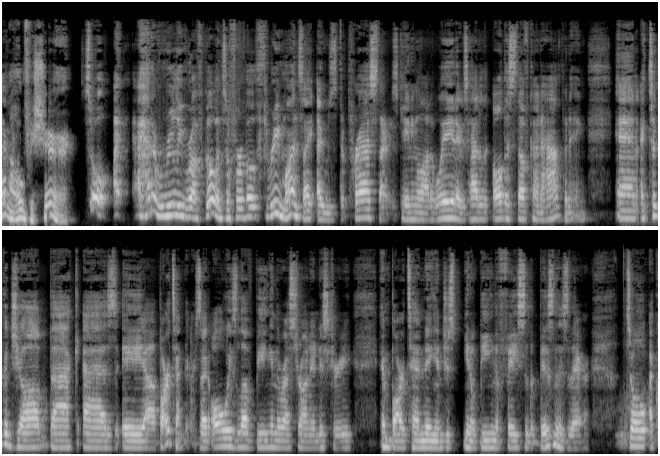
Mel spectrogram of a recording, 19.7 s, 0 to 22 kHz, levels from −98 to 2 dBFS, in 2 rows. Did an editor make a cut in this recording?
yes; 1 cut; at 1.2 s

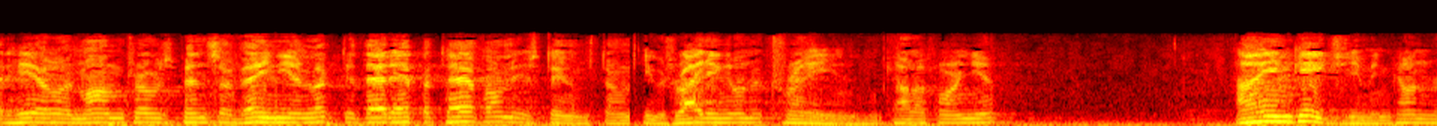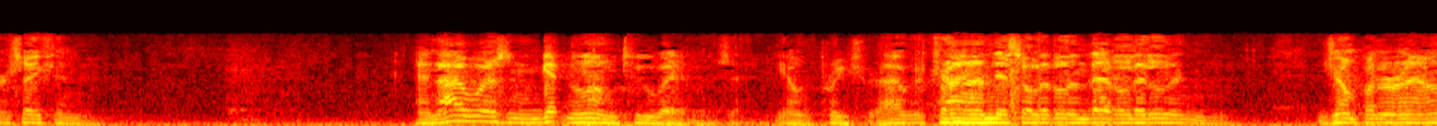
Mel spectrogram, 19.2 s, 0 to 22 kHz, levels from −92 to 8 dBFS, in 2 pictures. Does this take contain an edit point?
yes; 1 cut; at 4.2 s

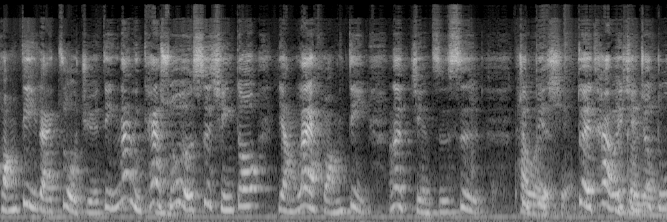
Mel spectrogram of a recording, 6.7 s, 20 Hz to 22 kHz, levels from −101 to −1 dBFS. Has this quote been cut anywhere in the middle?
yes; 1 cut; at 3.9 s

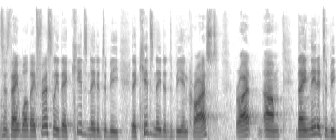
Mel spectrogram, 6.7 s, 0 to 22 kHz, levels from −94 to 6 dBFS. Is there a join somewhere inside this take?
yes; 2 cuts; at 2.6 s, 5.2 s

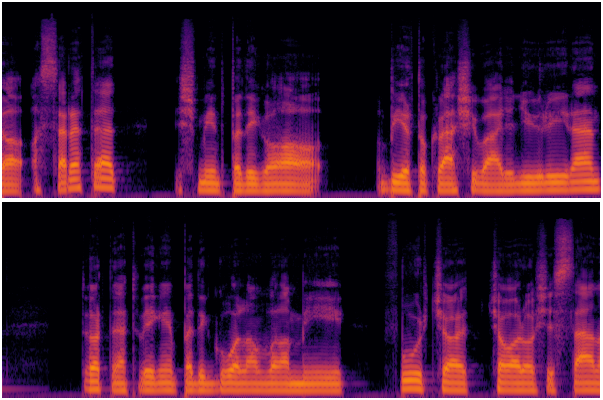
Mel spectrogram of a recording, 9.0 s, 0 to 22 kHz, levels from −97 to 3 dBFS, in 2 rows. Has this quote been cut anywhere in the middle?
no; 0 cuts

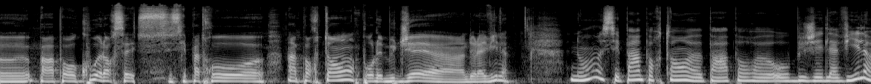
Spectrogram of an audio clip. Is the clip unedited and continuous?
no; 1 cut; at 1.3 s

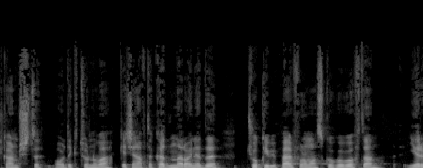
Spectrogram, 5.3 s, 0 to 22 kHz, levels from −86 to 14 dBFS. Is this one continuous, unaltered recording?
no; 2 cuts; at 1.4 s, 2.9 s

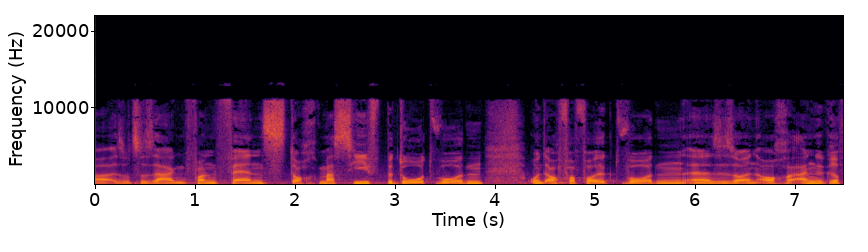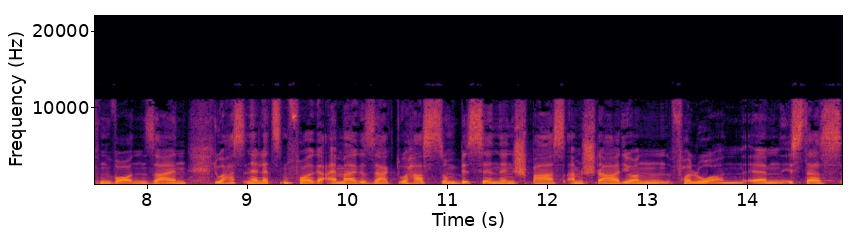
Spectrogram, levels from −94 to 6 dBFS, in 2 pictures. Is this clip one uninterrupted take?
yes; 0 cuts

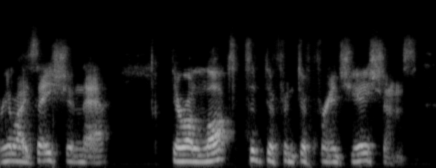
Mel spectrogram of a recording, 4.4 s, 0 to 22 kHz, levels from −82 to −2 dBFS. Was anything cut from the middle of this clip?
no; 0 cuts

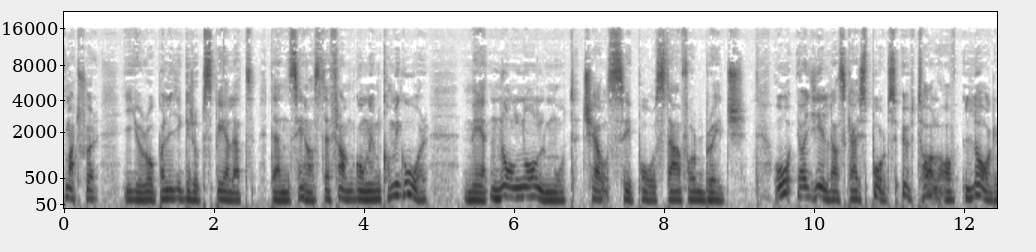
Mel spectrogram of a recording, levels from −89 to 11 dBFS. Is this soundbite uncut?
no; 1 cut; at 2.7 s

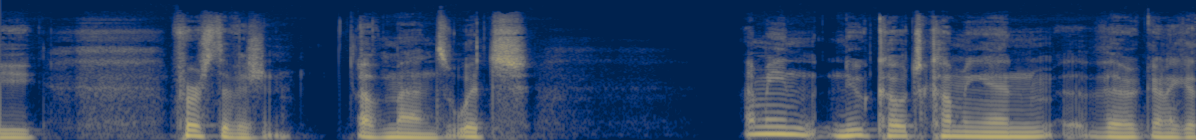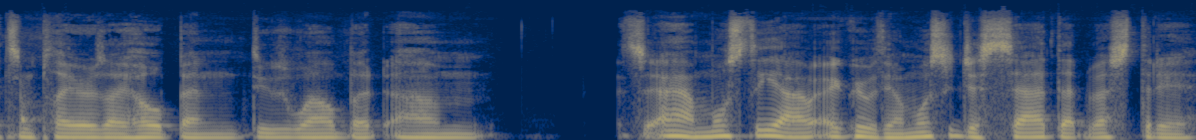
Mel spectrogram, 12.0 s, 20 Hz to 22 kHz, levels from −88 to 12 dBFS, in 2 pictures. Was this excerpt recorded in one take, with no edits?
no; 1 cut; at 4.1 s

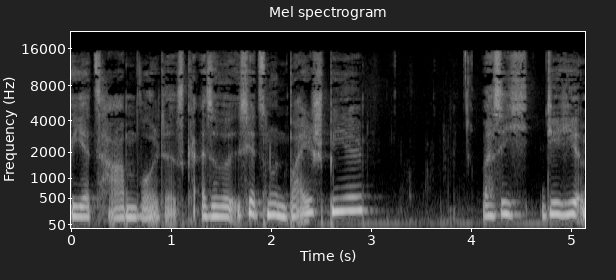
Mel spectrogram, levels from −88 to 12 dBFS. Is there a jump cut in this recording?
no; 0 cuts

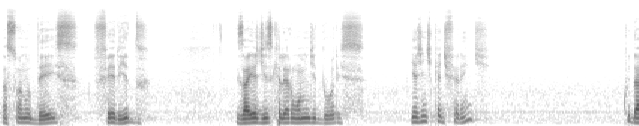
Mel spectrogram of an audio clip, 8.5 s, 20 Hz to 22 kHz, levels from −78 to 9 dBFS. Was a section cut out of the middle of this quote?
no; 0 cuts

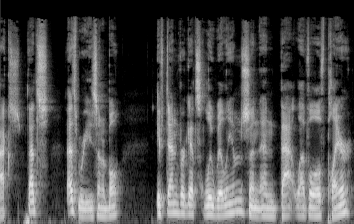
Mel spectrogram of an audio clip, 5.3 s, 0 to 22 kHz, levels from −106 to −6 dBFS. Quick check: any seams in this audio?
yes; 1 cut; at 1.2 s

